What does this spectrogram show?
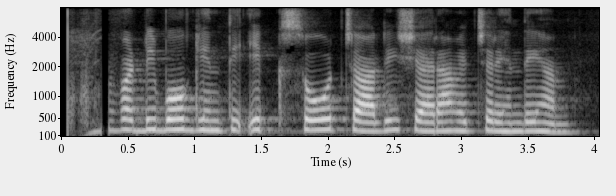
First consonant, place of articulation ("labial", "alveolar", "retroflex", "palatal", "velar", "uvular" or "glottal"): labial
